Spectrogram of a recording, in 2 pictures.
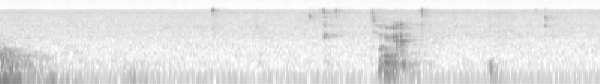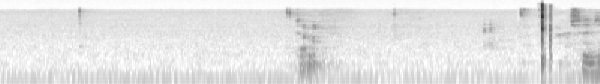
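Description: Computer mouse clicking: scattered light clicks, then a sharper, louder pair of clicks near the end.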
